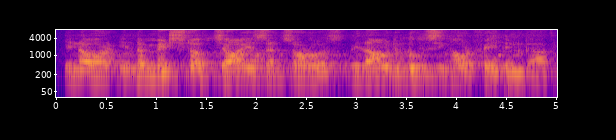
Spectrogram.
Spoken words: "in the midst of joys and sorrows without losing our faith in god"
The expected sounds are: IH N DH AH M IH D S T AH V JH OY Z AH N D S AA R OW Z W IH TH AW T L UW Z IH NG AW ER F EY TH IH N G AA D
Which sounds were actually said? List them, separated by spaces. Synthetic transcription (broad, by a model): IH N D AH M IH D S T AH V JH OY Z AH N D S AA R OW Z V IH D AW T L UW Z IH NG AW ER F EY T IH N G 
